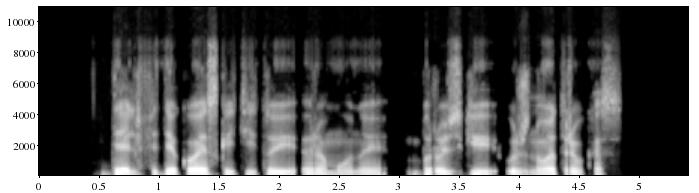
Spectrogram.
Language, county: Lithuanian, Šiauliai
